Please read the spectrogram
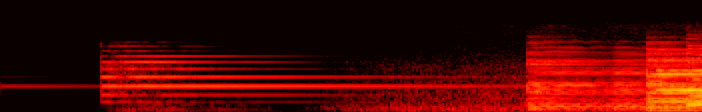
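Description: Film-score music: about half a second in, a single bell is struck and rings out, slowly fading. Shortly before the end, more instruments come in louder.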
